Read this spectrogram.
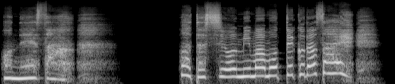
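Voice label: GO ATTACK Japanese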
